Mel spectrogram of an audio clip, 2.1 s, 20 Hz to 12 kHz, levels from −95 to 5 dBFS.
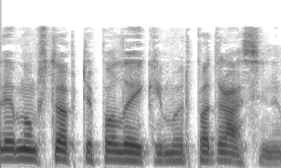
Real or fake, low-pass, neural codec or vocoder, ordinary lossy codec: fake; 7.2 kHz; codec, 16 kHz, 2 kbps, X-Codec, WavLM features, trained on Multilingual LibriSpeech; MP3, 48 kbps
